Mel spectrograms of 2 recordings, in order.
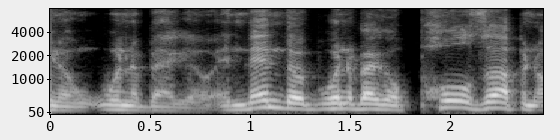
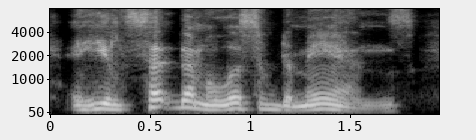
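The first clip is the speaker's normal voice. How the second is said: ordinary delivery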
